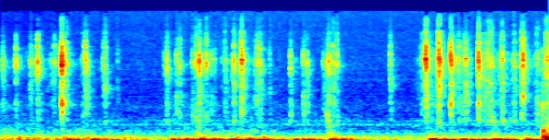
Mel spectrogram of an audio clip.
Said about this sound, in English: I'm just typing.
